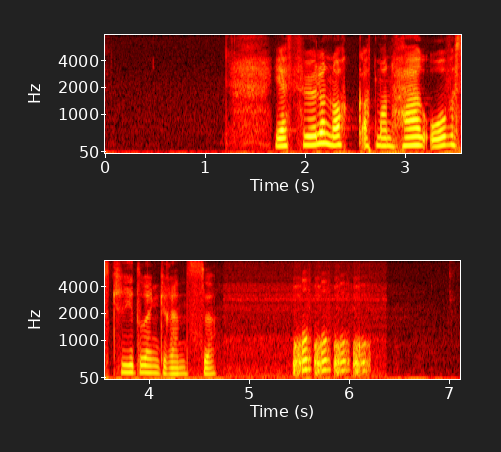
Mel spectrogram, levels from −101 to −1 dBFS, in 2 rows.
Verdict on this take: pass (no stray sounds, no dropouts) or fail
fail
